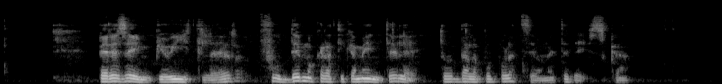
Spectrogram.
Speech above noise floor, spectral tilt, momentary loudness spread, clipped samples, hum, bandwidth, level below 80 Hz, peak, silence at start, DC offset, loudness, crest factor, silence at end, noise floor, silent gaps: 45 dB; -6 dB/octave; 15 LU; under 0.1%; none; 11 kHz; -62 dBFS; -8 dBFS; 0.55 s; under 0.1%; -25 LUFS; 18 dB; 0.95 s; -69 dBFS; none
